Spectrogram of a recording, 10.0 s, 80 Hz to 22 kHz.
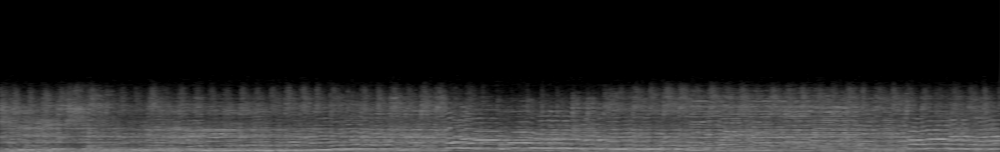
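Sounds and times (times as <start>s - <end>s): clarinet melody: 1.7s - 10.0s.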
